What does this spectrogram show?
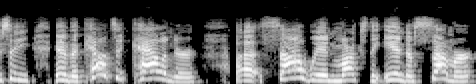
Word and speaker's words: Samhain: It looks like Sam Hain, but it's Samhain. That's the way you say it, Samhain.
